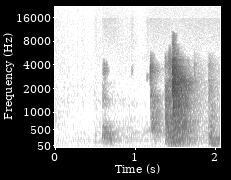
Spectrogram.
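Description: Sharp knocks of table football play: the ball being struck by the rod figures and rebounding on the table, with rods clacking, four or so hits, the loudest about a second and a half in.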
